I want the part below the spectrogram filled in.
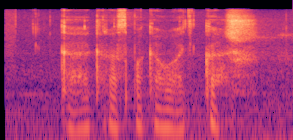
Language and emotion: Russian, angry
